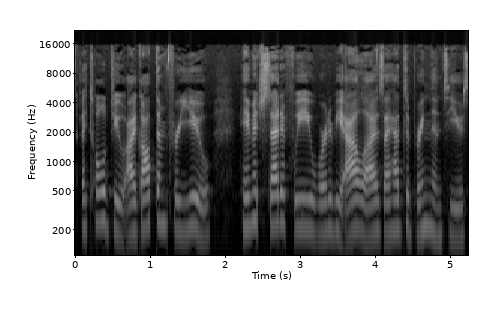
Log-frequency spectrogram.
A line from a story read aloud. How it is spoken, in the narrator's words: says Joanna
